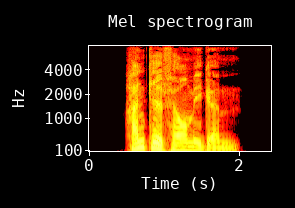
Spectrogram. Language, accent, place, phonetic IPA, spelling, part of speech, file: German, Germany, Berlin, [ˈhantl̩ˌfœʁmɪɡəm], hantelförmigem, adjective, De-hantelförmigem.ogg
- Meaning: strong dative masculine/neuter singular of hantelförmig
